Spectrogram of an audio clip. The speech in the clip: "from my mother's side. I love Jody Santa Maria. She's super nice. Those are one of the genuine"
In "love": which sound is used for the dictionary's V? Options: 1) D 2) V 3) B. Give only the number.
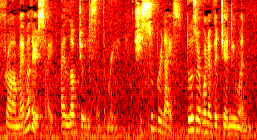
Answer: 2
